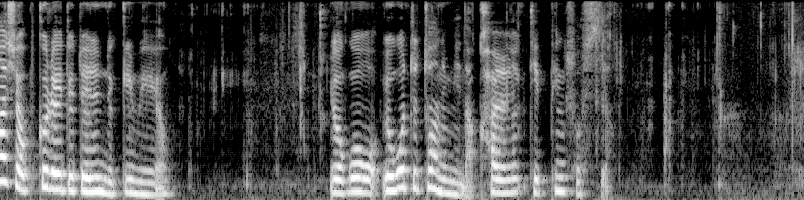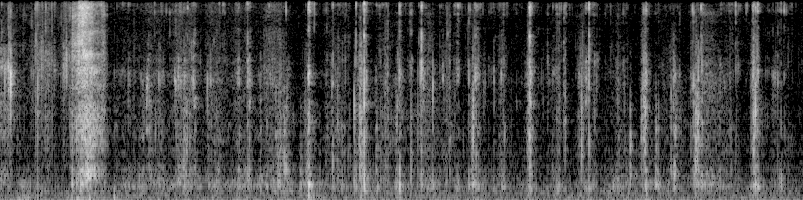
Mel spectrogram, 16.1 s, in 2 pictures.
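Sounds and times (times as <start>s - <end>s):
close chewing with crunches: 1.8s - 3.4s, 6.0s - 16.0s.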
